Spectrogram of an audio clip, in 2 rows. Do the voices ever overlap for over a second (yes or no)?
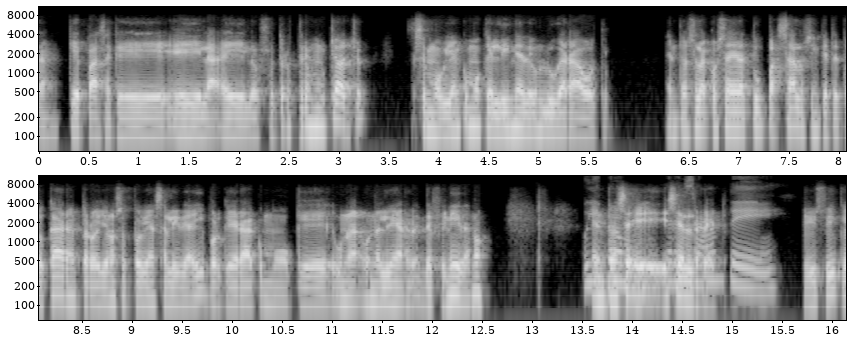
yes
